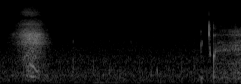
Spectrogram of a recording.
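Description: A man's single brief sniff, a short in-breath through the nose, near the start.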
